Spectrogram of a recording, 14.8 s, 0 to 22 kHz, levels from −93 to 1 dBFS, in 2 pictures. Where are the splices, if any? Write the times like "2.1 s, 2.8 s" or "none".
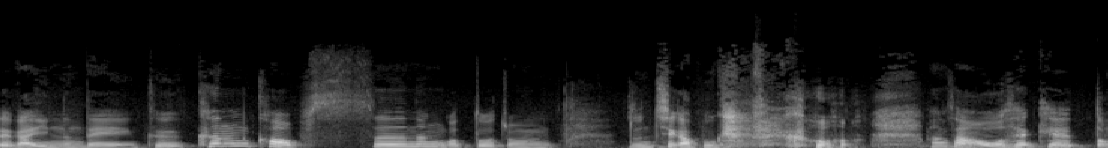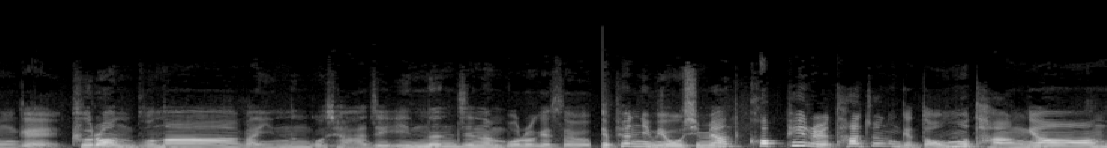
6.1 s, 11.3 s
